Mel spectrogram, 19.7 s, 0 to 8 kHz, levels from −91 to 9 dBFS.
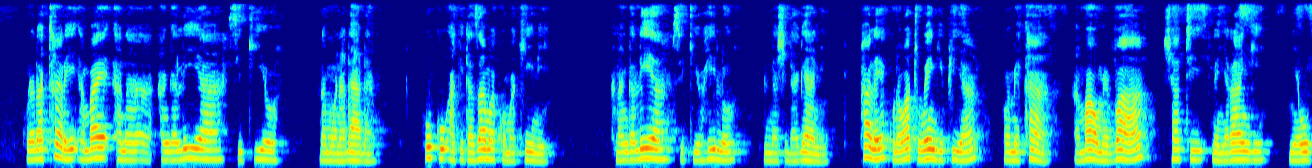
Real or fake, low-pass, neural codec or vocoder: real; 7.2 kHz; none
